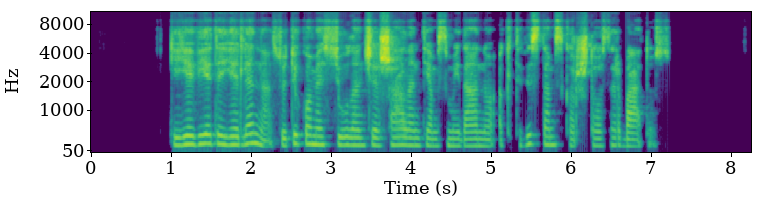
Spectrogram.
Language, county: Lithuanian, Klaipėda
